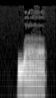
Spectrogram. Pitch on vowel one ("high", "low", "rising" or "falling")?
low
